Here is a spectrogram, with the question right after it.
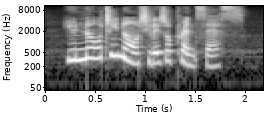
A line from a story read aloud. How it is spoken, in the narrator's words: cried Lootie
